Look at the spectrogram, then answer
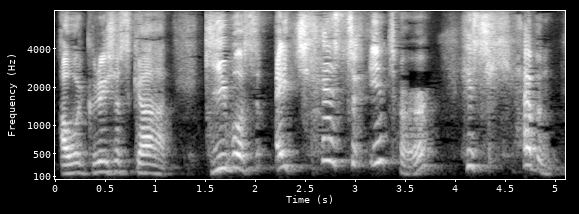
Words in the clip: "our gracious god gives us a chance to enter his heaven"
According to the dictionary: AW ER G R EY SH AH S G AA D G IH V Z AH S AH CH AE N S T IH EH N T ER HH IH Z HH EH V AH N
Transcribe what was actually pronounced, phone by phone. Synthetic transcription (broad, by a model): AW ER G R EY SH AH S G AA D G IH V AH S AH CH AE N S T IH EH N T ER HH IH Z HH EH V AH N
